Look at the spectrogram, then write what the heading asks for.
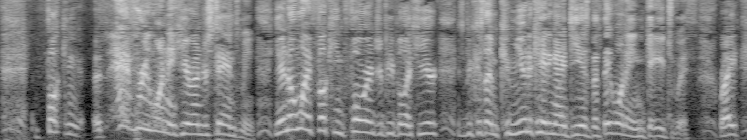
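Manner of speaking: real heated outburst with emphatic stresses; furious rebuttal. Real, not acted. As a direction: throw the blame back at them angrily.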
